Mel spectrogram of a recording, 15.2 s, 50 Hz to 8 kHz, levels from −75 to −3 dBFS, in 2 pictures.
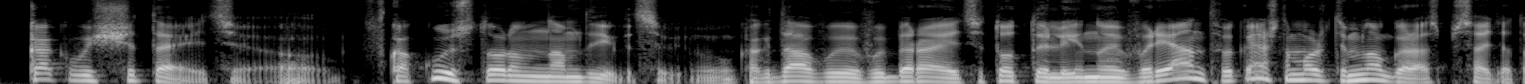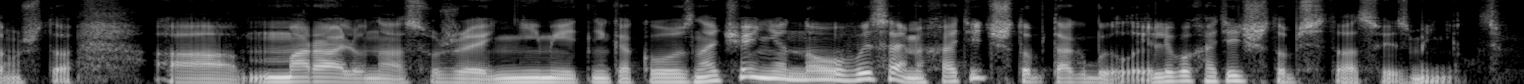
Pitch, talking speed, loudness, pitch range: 110 Hz, 175 wpm, -23 LUFS, 100-130 Hz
